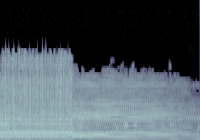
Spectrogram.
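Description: Fire engine siren sounding one long tone that sinks slowly and steadily in pitch, over steady background music.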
